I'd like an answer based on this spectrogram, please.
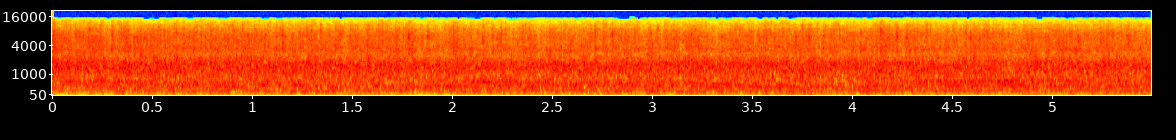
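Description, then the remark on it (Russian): Thunderous applause from a large crowd of delegates, the whole hall on its feet, fills a palace hall as Stalin is given the floor, a dense, steady roar of clapping that stays loud and unbroken throughout, with no voices standing out. “Весь зал поднялся. Громовые овации сотрясали здание дворца.”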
